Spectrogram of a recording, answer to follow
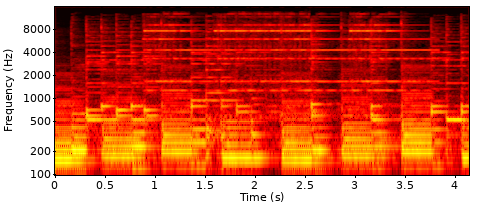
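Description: Upbeat jingle music for a TV segment: a chord pattern repeats about twice a second, with bright high tones held above it.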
